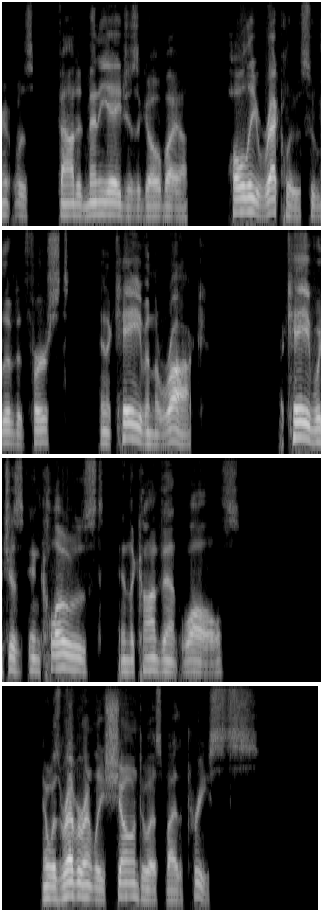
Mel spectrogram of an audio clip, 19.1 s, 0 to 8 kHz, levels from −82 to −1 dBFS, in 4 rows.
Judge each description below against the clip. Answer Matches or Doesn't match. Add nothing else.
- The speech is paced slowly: Matches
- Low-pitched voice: Matches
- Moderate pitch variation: Matches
